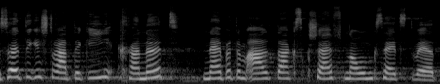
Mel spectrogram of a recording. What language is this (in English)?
Swiss German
